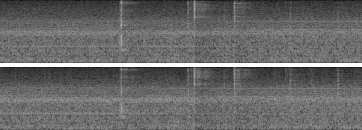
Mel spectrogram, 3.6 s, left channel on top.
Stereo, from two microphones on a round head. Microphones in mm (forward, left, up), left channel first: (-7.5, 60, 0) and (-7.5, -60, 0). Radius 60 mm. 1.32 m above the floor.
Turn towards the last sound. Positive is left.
turn(degrees=-45)  # may be behind; listen again after turning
